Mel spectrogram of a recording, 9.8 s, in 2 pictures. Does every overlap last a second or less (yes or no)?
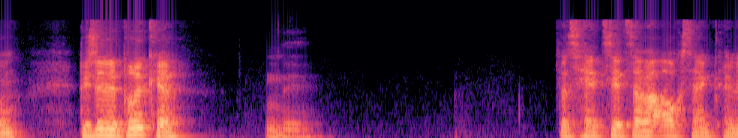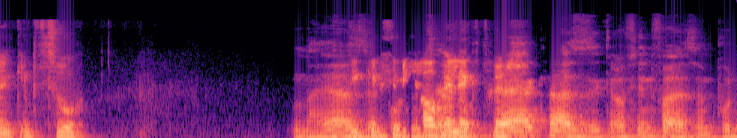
no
